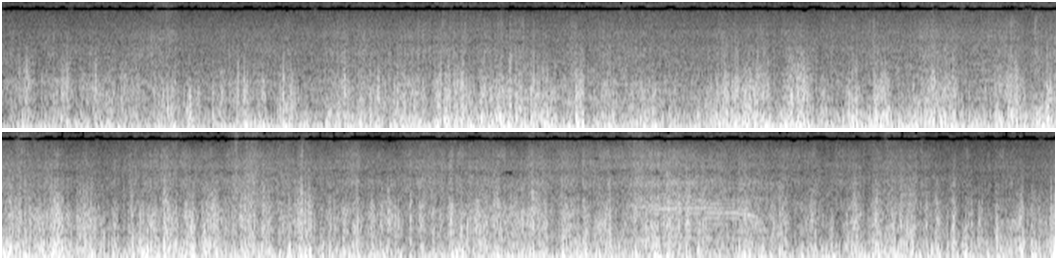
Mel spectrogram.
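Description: Heavy wind buffeting the microphone aboard a motor yacht running at speed, over the rush of water along the hull.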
